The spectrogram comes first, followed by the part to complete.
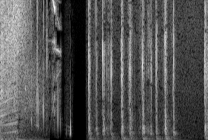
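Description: A short rushing noise in the first half second, then rapid typing on a computer keyboard for about a second and a half.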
